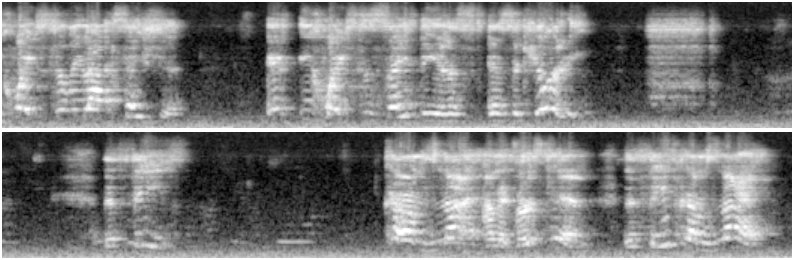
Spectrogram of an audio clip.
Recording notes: Please forgive the background noise. There was a family emergency phone call taking place.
